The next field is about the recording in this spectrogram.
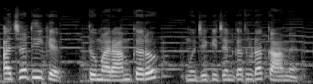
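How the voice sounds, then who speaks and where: A woman playing an elder sister-in-law who flatters and fusses over the new bride. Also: on the high side, a little fast. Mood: sweet. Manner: flattering and fussy. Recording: music playing behind.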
